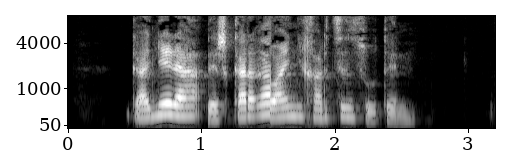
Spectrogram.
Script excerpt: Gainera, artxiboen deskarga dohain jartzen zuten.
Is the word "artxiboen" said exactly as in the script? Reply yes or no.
no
